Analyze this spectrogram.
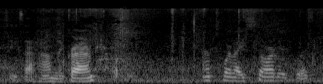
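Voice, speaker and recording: A woman talks while noticeable noise carries on in the background. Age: 60s. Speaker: cemetery volunteer. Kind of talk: casual talk to camera.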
